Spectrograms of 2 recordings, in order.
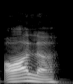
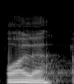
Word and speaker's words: Aalen: also aus Orla, wie man hier sagen würde. – Orla.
